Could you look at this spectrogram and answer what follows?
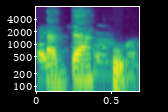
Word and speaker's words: Adaku: Oh, it's Adaku. I was correct. Yes. Okay. Yeah. I thought it was another, maybe a French version, Adaku. No, it's an Igbo name, Adaku.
